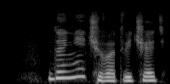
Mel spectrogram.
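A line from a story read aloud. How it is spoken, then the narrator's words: Regretful sigh. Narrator (Russian): с сожалением вздохнула Лола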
